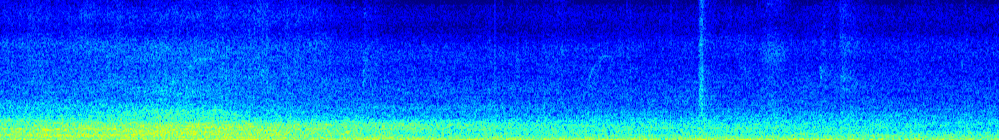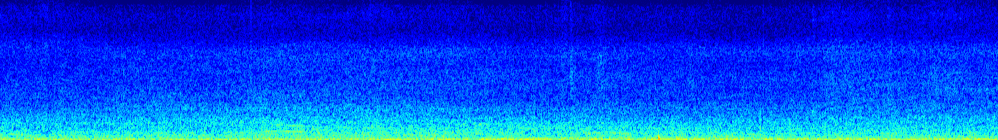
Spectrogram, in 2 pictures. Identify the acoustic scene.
residential area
